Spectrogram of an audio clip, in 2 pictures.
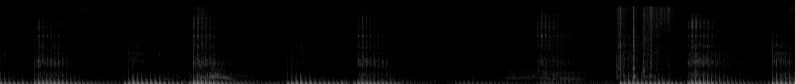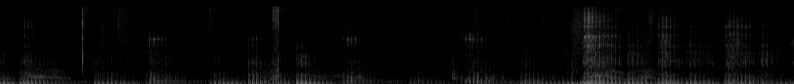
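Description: A Bengal cat purrs steadily, a deep rumbling vibration that swells and fades with each breath.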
